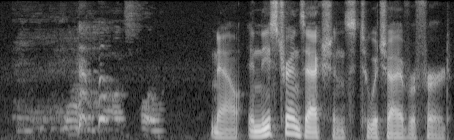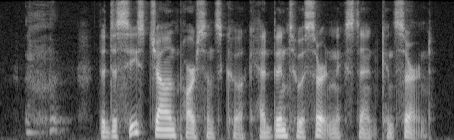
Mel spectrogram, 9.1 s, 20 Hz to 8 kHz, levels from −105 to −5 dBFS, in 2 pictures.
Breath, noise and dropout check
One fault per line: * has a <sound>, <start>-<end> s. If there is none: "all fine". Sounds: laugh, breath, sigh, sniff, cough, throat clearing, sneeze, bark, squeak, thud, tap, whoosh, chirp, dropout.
* has a laugh, 0.1-1.7 s
* has a cough, 4.8-5.3 s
